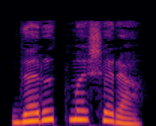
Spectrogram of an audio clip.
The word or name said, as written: ಗರುತ್ಮಶರ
